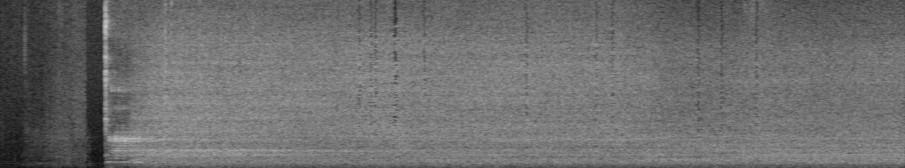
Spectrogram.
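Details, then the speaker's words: Suburban RV furnace, new blower fan motor replacing one that barely turned: after a quiet second it spins up to a smooth, steady whoosh with no wobble, rubbing or surging. "there's the sound the new one makes and here is the old one that fan is just barely turning"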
